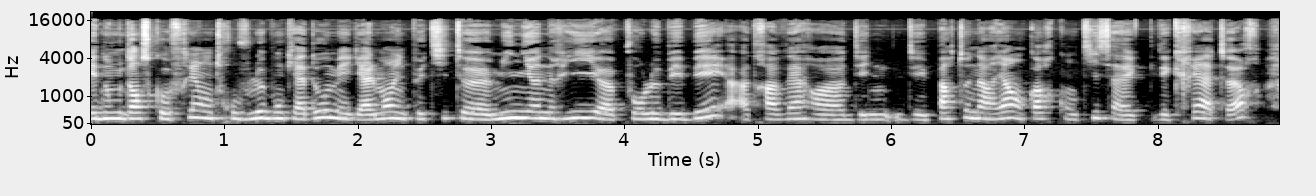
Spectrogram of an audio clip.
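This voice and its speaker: Amid noticeable background noise, a woman talks at a moderate pace and medium pitch with fairly even intonation. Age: 30s. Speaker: entrepreneur. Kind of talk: interview.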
